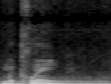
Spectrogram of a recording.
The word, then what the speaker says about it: McLean: hard time is to pretend there's a little a in there so ma claim like but here it's mclean so anyways let's get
